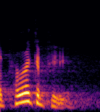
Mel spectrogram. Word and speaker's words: pericope: One, a set of verses that form a single unit or thought is called a pericope. And if you pronounce it pericope, your pastor will laugh at you.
